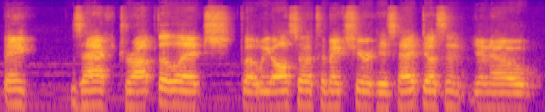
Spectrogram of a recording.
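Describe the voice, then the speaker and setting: A man's voice: a little high, completely flat delivery, a little slow, a little hiss or hum, low-quality recording. A man playing a tabletop roleplaying game, chatting casually and improvising in a hesitant, apologetic way. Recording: music behind the voice. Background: music.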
